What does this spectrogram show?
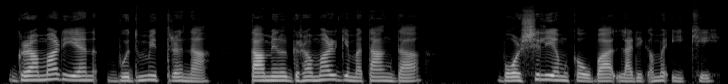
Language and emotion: Manipuri, neutral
